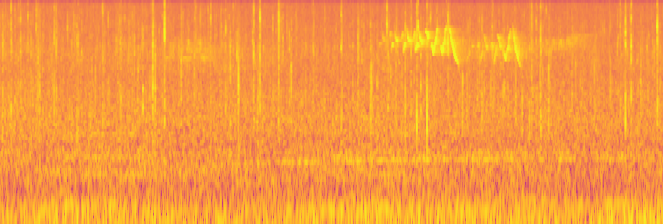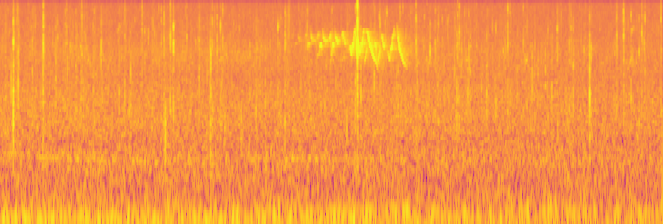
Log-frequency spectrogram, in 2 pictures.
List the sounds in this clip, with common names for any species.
Mourning Warbler, Chestnut-sided Warbler, Black-throated Blue Warbler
